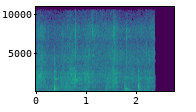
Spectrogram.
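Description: Chicken, 400 g of it, fries in a pan for kabab, a steady broadband sizzle with a few soft stirring scrapes, ending in a short moment of silence.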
